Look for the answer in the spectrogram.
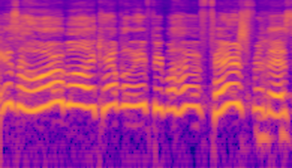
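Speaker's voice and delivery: high, loud dismayed wail; mock distraught. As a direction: wail it like the world ended. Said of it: "So I was like".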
